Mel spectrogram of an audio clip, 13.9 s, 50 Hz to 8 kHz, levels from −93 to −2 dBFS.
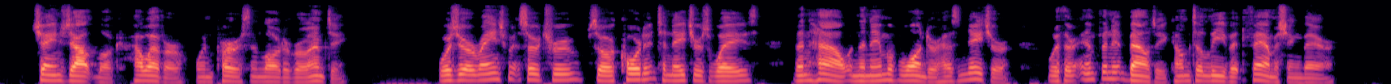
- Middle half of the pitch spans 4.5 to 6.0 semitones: No, average, 4.1 semitones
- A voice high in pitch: No, medium, 140 Hz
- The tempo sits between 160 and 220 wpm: Yes, average, 165 wpm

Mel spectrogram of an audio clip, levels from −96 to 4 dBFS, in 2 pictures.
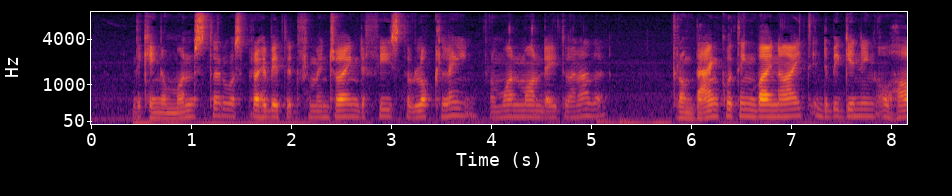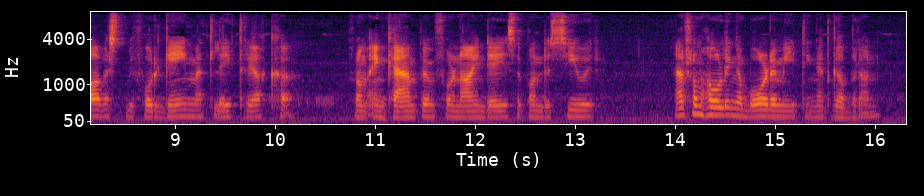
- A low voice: Yes, low, 130 Hz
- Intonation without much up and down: Yes, narrow, 1.6 semitones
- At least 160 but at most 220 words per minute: Yes, average, 175 wpm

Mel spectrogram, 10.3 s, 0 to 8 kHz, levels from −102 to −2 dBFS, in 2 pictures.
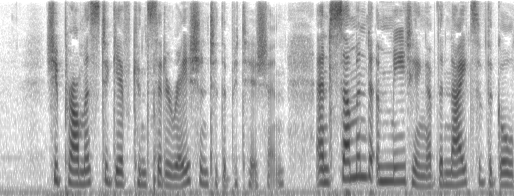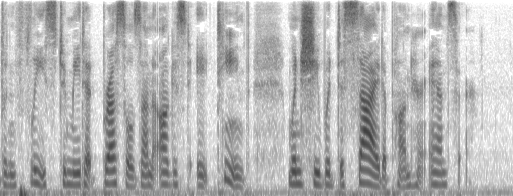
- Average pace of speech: Yes, average, 195 wpm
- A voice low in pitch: No, medium, 185 Hz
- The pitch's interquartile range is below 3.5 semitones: Yes, average, 2.9 semitones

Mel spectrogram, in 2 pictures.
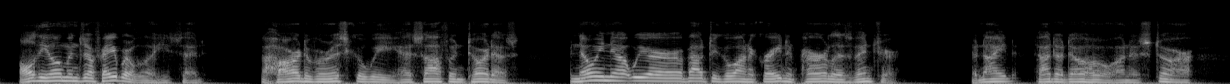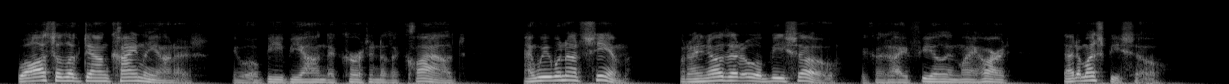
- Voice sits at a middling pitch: No, low, 125 Hz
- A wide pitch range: Yes, wide, 6.0 semitones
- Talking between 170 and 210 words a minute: Yes, average, 180 wpm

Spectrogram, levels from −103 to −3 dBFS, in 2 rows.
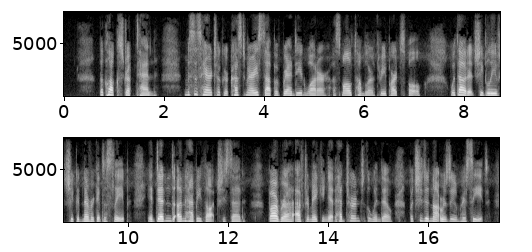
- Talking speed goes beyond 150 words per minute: Yes, average, 185 wpm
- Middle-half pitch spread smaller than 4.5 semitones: Yes, average, 4.0 semitones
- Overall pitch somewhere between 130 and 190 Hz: Yes, medium, 185 Hz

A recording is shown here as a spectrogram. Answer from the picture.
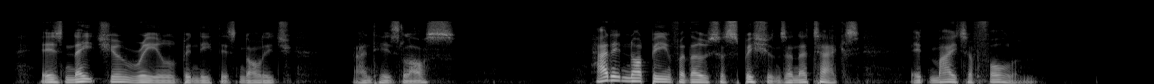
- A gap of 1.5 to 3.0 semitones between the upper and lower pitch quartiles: No, average, 4.9 semitones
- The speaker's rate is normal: No, slow, 115 wpm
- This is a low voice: Yes, low, 100 Hz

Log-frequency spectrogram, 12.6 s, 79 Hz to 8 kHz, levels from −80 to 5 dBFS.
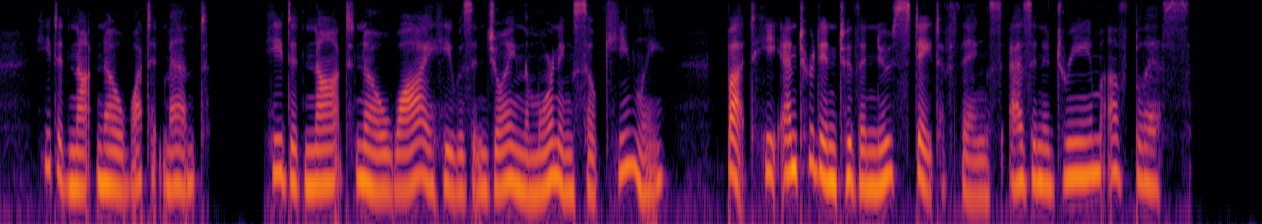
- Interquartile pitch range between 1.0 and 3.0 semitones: No, average, 3.4 semitones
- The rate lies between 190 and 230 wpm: No, average, 160 wpm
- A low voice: No, medium, 185 Hz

